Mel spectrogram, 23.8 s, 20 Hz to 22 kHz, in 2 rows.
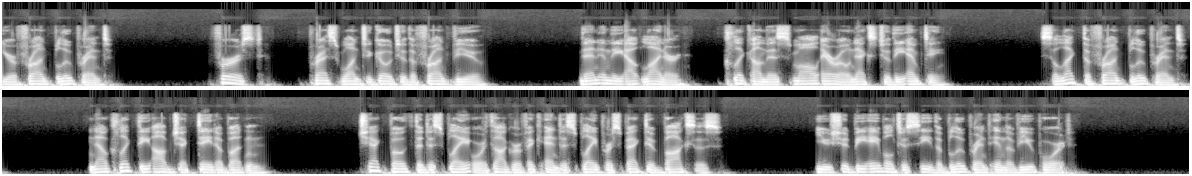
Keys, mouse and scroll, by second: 5.6 KP_1.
